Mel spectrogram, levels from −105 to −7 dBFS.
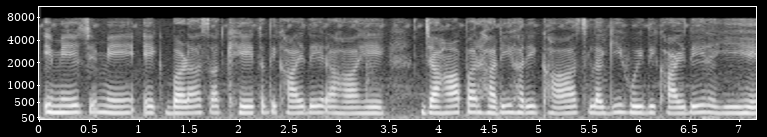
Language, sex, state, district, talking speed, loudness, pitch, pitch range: Hindi, female, Chhattisgarh, Bastar, 175 wpm, -17 LUFS, 190 Hz, 180-195 Hz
